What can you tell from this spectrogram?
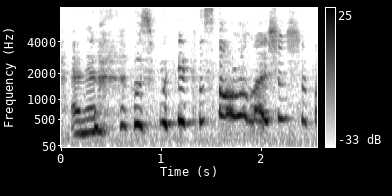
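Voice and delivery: giggling at how weird it was; amused laugh. Real, not acted. Laughing at odd dog bond.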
